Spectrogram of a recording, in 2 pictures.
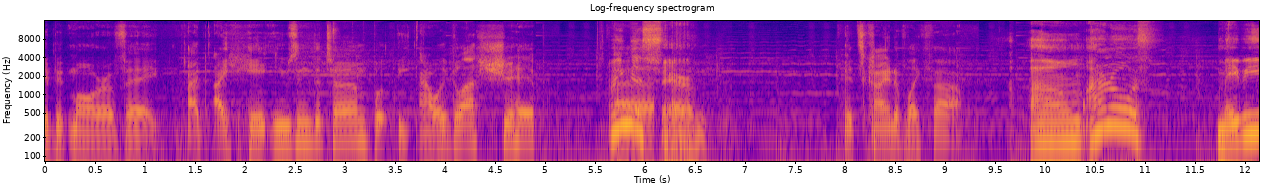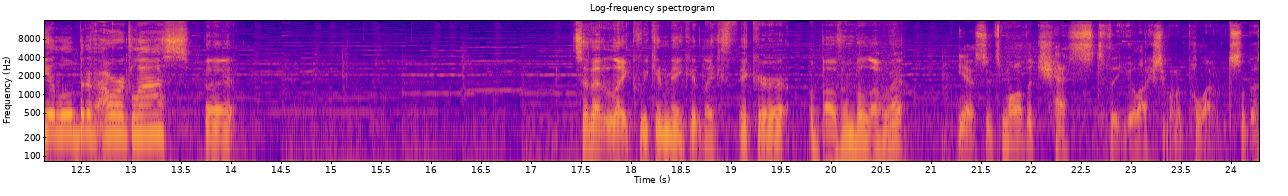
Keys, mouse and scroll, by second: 1.8 click, 2.9 ctrl+z, 4.2-6.1 middle drag, 10.8-11.6 scroll up 3, 12.2 click, 13.1-14.1 middle drag, 14.6 middle click, 15.4 click, 15.8-17.5 middle drag, 18.0 click, 23.0-24.0 middle drag.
